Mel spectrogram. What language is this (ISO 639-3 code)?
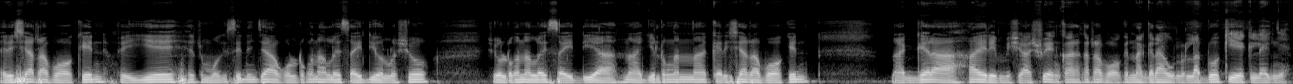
mas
